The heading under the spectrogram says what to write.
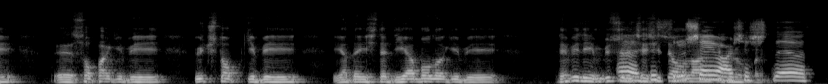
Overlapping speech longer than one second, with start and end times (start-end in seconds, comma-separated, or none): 6.2-7.6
